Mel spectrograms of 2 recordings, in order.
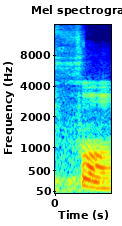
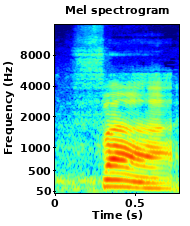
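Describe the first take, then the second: First: The fa is pronounced heavy and thick. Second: The fa is pronounced light and thin. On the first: The speaker calls it wrong. "kalau tebal bunyinya dah jadi fa" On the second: The speaker calls it right. "huruf fa tak tebal"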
